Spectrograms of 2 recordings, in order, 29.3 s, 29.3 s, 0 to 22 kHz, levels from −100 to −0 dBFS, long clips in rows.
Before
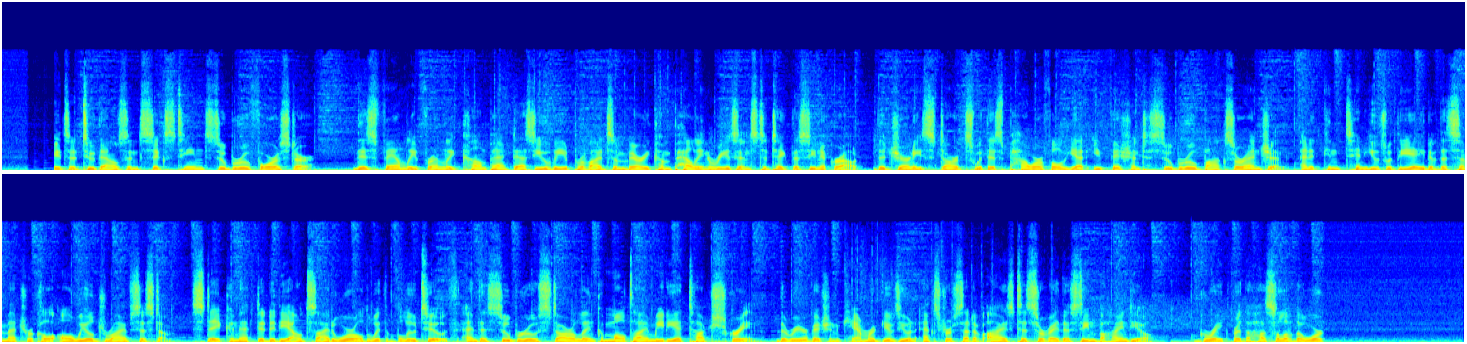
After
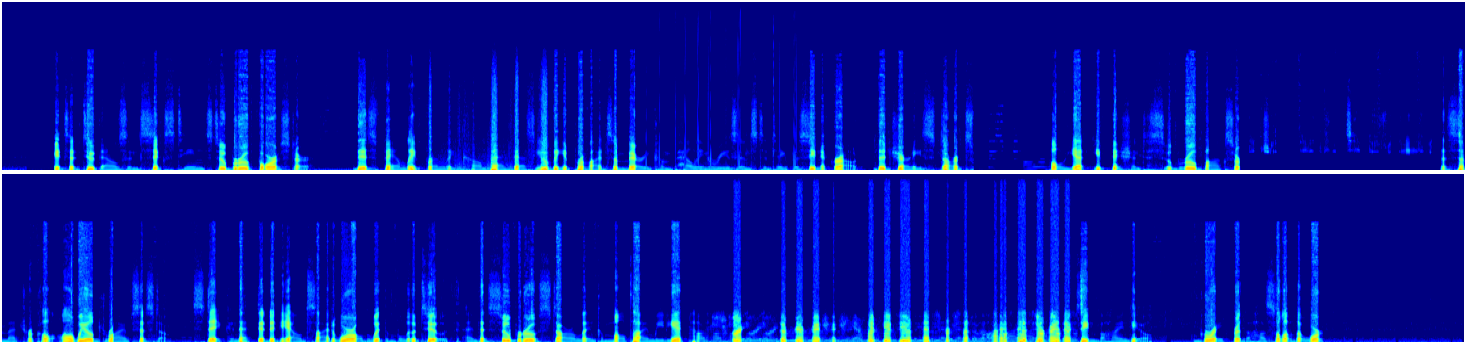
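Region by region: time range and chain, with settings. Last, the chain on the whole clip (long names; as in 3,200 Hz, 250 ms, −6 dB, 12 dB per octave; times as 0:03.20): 0:04.19–0:05.50: linear delta modulator 64 kbit/s, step −37.5 dBFS + high-shelf EQ 2,100 Hz −7.5 dB
0:06.44–0:08.03: hum removal 109.5 Hz, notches 3 + downward compressor 8 to 1, threshold −31 dBFS + wrap-around overflow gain 26.5 dB
0:09.72–0:10.44: meter weighting curve ITU-R 468 + output level in coarse steps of 19 dB + stiff-string resonator 230 Hz, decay 0.47 s, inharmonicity 0.03
0:12.38–0:14.40: Butterworth high-pass 2,500 Hz 96 dB per octave + single-tap delay 537 ms −20 dB
0:21.50–0:25.39: one-pitch LPC vocoder at 8 kHz 290 Hz + feedback echo at a low word length 167 ms, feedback 55%, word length 9 bits, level −6.5 dB
whole clip: output level in coarse steps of 15 dB; expander for the loud parts 2.5 to 1, over −46 dBFS; level +1.5 dB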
